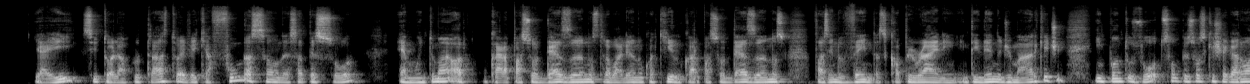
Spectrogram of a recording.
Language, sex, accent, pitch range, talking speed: Portuguese, male, Brazilian, 105-135 Hz, 215 wpm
